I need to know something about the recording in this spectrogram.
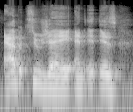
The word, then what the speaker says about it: Abbot Suger: Now, I know it looks like Abbot Sugar, but you should not say it like Abbott Sugar. It is Abbot Suger, and it is not a porn star's name.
